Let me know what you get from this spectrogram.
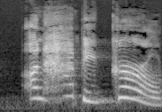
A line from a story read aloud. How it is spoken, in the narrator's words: cried Ali Baba and his son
